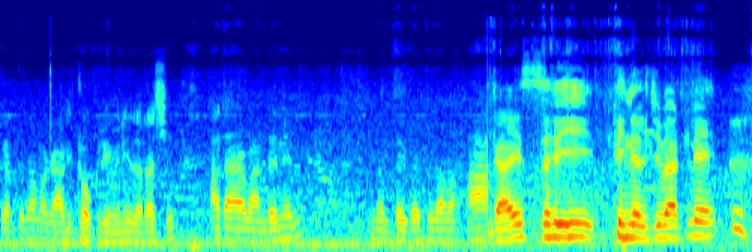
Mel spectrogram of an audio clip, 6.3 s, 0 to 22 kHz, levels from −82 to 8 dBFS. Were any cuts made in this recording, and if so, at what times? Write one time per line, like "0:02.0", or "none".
0:04.1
